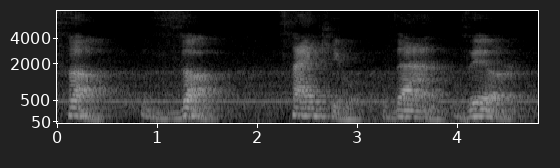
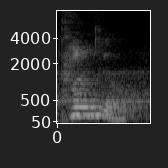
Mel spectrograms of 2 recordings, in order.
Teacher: But in RP English, actually it is not plosive, they are fricative. The passage is left and air comes continuously.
